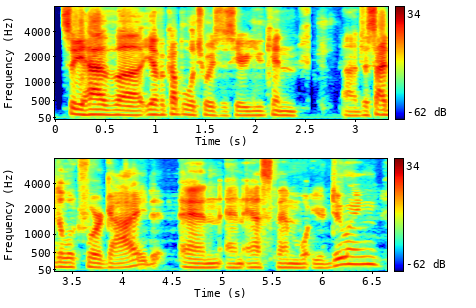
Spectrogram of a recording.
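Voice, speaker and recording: A man's voice: mid-range voice, normal speed, a bit bright. A man narrating as game master, rambling, with many ums and restarts.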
